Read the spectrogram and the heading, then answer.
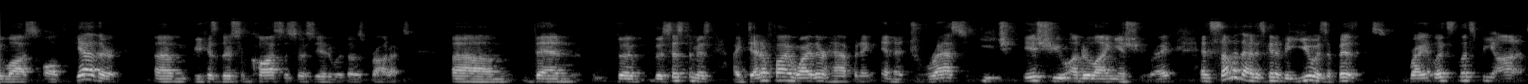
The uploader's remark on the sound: Webinar Replay – Audio from an earlier webinar with experts from Chargebacks911.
